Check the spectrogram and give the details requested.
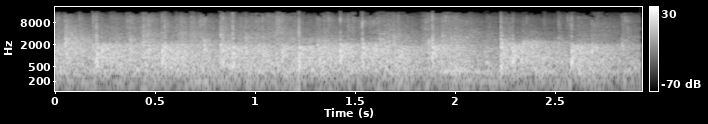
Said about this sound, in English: Give the Lord a hand of applause if that's you.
